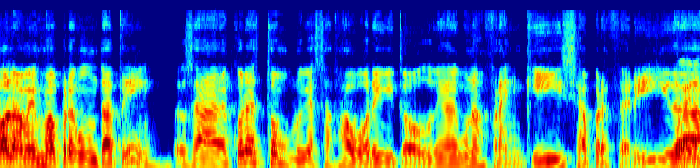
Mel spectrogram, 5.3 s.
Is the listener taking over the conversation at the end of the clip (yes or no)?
yes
